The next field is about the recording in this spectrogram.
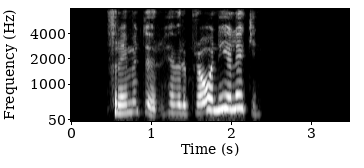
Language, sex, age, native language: Icelandic, female, 40-49, Icelandic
